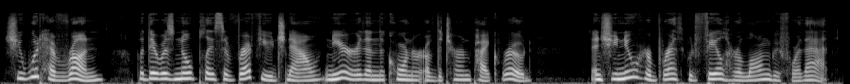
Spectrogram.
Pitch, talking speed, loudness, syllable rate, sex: 220 Hz, 220 wpm, -17 LUFS, 5.6 syllables/s, female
